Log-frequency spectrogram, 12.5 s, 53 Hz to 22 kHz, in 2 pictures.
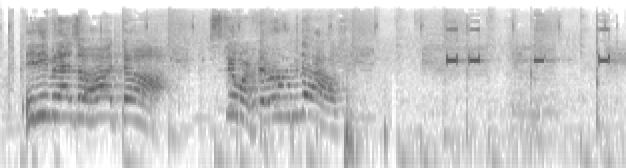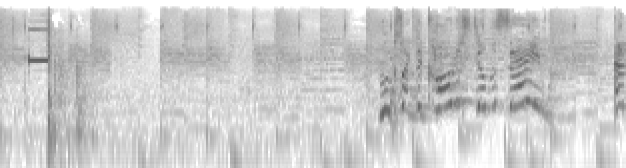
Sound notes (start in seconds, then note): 3.4 beeping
